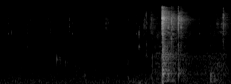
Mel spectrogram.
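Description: Near silence, then about a second and a half in one sharp clack followed by a couple of quicker clicks: a small toy car set down on a wooden table.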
